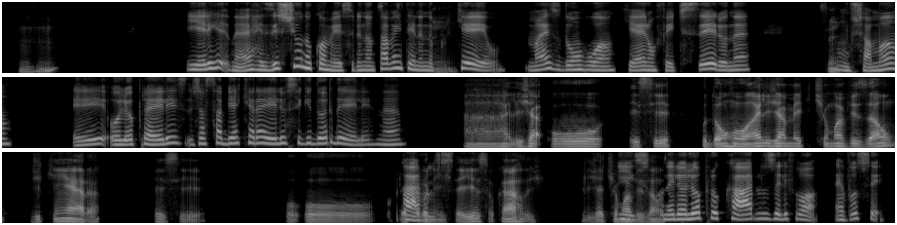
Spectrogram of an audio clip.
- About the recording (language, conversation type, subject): Portuguese, podcast, Qual personagem de livro mais te marcou e por quê?
- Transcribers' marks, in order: none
